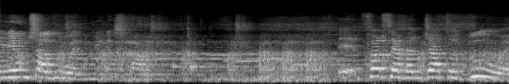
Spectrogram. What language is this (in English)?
Italian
